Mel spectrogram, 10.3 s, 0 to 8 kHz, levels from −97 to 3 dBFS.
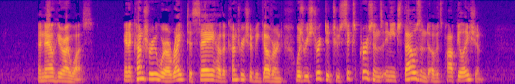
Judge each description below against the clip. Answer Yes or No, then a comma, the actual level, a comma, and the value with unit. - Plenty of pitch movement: No, average, 4.9 semitones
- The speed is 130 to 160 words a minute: No, average, 175 wpm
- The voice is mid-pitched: Yes, medium, 150 Hz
